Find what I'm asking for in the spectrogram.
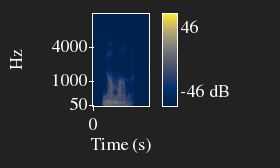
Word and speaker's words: gnomon: G-N-O-M-O-N. So with a silent G, this one. Nomon.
